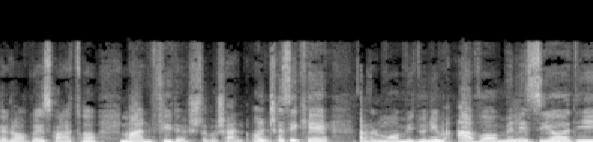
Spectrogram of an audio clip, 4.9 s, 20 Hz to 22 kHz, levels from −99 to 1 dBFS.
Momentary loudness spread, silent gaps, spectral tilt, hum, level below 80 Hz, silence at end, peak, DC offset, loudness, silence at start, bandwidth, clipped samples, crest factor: 6 LU; none; -5 dB/octave; none; -36 dBFS; 0 s; 0 dBFS; under 0.1%; -12 LUFS; 0 s; 16 kHz; under 0.1%; 12 dB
